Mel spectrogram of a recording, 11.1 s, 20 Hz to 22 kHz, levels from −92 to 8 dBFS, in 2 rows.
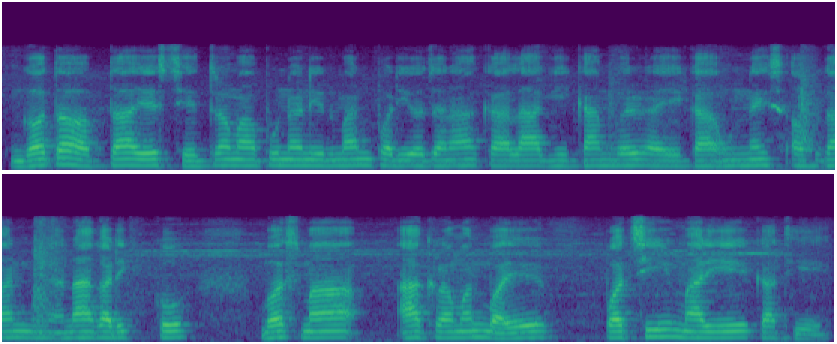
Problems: none marked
